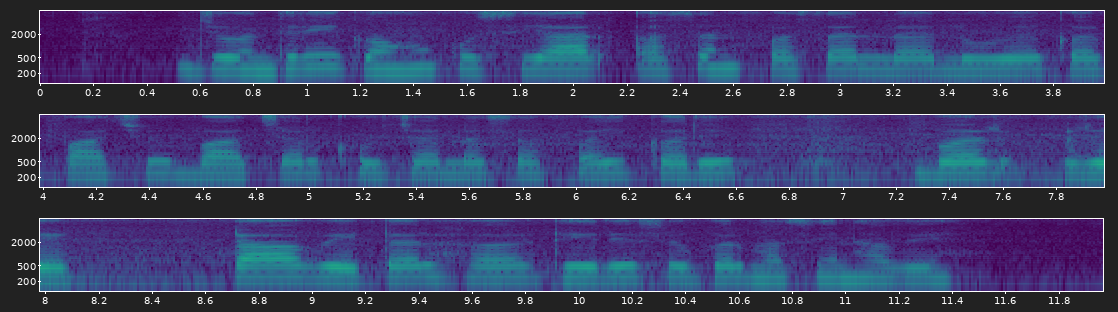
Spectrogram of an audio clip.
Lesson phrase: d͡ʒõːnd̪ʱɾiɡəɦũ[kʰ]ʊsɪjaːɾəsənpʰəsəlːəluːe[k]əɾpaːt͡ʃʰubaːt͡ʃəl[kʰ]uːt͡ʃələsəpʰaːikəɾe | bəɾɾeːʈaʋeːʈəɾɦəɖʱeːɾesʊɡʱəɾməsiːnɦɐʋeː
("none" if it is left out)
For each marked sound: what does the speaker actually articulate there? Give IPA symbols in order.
k, k, kʰ

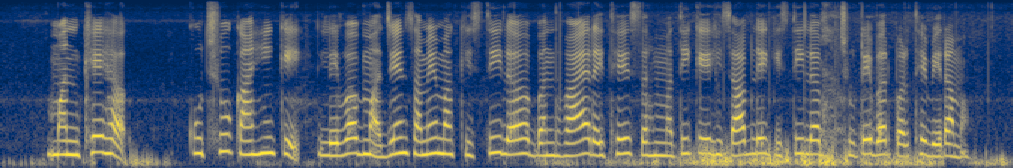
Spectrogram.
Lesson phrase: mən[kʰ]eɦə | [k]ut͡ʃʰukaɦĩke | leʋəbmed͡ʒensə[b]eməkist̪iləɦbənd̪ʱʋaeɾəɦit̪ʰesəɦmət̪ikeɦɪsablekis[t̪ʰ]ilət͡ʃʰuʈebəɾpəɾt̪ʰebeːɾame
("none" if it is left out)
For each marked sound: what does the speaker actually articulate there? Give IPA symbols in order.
kʰ, k, m, t̪

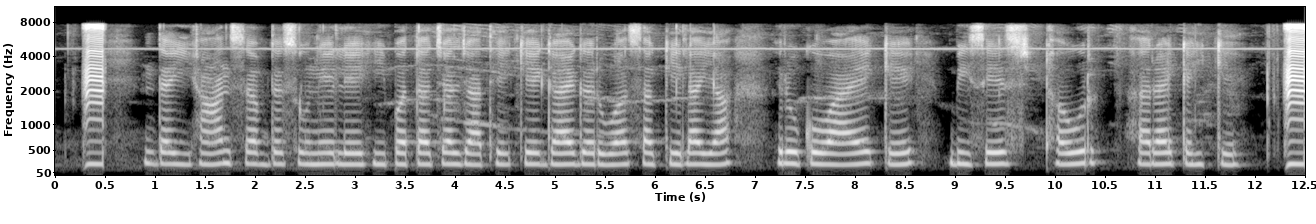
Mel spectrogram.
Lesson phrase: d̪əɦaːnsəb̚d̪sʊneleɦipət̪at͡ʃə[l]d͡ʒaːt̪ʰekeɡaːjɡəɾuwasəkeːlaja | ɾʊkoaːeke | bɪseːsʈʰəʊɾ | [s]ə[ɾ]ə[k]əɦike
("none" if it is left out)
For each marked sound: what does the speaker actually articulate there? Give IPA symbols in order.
l, h, ɾ, k

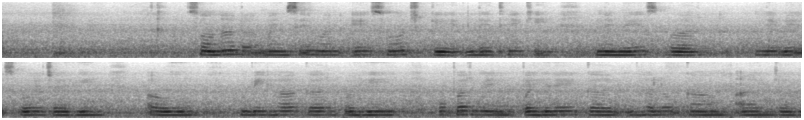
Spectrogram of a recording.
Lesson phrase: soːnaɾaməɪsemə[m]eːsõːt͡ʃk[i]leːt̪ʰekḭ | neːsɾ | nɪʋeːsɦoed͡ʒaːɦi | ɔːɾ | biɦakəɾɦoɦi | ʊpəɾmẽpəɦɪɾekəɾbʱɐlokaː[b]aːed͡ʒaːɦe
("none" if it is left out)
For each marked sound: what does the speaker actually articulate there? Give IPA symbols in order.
n, e, m

